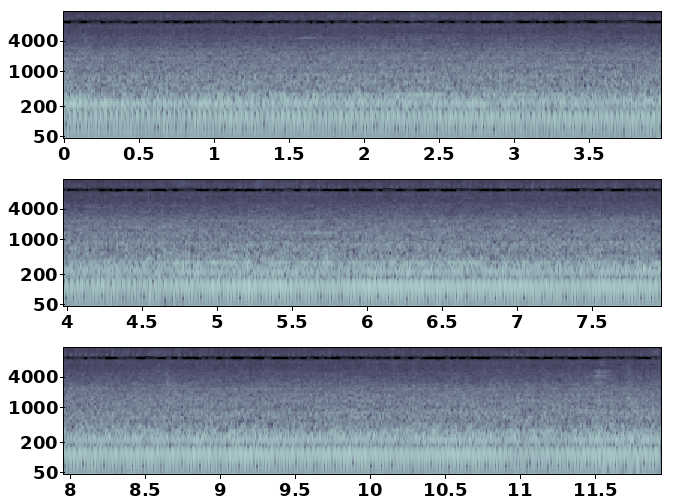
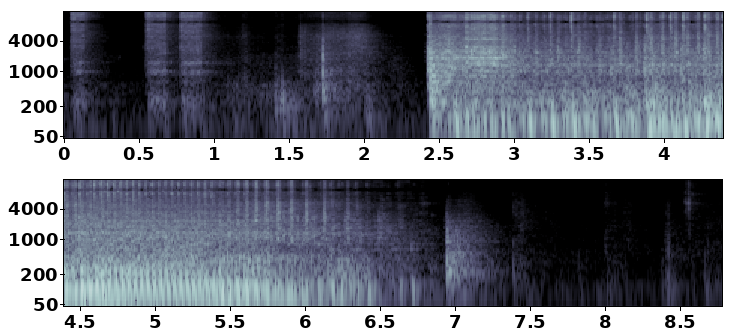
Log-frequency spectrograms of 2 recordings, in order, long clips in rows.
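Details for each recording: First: Troy-Bilt Storm 2665 snowblower small single-cylinder engine that would not start after sitting all summer with gas in it, now reassembled: a smooth, even steady hum at constant speed with no misses or surging, running normally. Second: Troy-Bilt Storm 2665 snowblower left all summer with gas in it, won't start: fires and roars about four seconds on starting fluid, then fades and dies; fuel starvation.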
